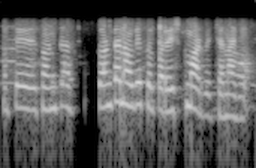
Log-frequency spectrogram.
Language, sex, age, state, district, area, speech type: Kannada, female, 30-45, Karnataka, Tumkur, rural, conversation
